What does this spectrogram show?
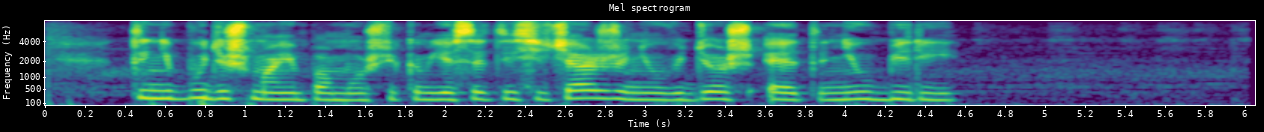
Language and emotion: Russian, angry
